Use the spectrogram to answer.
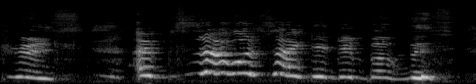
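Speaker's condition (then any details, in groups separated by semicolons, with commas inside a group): Cerebral palsy; shaky speech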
